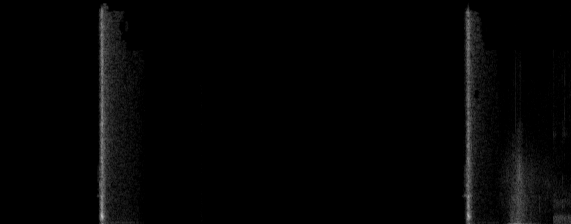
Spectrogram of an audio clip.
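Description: A finger taps a button with a sharp click.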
